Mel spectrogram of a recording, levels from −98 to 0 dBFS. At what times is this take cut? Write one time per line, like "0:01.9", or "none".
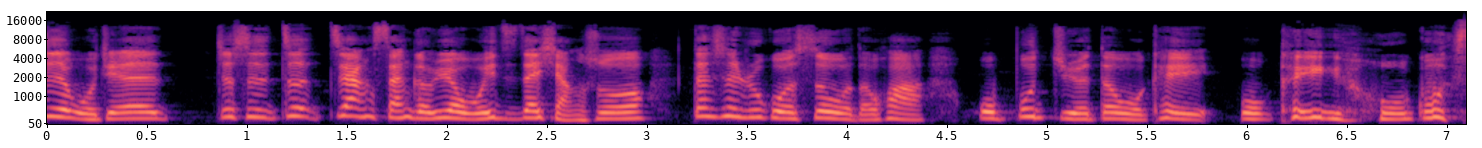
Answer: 0:05.9

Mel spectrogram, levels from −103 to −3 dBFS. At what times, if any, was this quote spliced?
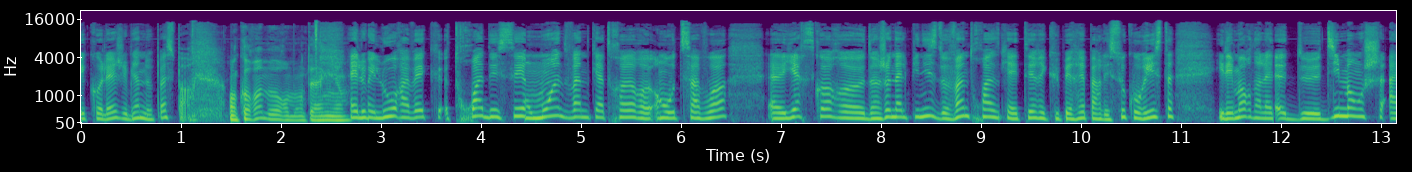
0:00.9
0:02.9
0:04.4
0:07.3
0:09.2
0:11.9

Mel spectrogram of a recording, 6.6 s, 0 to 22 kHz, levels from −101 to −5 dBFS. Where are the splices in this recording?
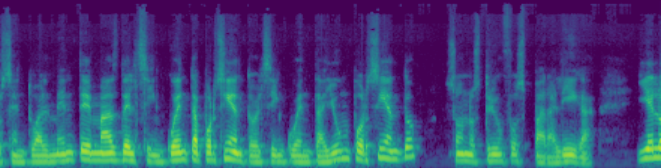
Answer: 0:04.3

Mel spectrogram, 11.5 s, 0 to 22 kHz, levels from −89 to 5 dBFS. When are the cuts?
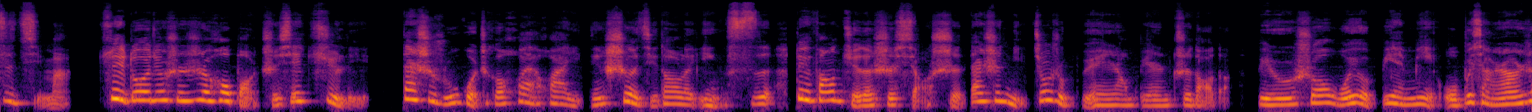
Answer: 0:09.3

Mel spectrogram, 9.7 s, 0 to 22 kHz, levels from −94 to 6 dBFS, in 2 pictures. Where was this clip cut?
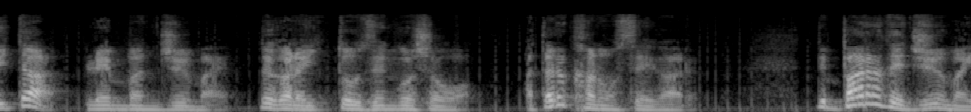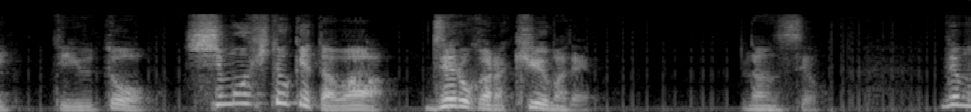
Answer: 0:01.2
0:05.7
0:06.9

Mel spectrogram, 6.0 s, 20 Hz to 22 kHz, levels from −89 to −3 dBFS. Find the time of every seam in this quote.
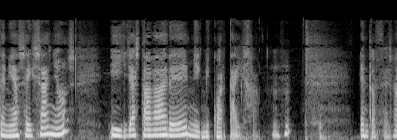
0:01.9
0:02.5
0:03.0

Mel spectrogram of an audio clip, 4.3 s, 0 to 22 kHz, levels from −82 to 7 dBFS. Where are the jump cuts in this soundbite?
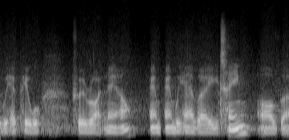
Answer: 0:01.1
0:02.4
0:03.2

